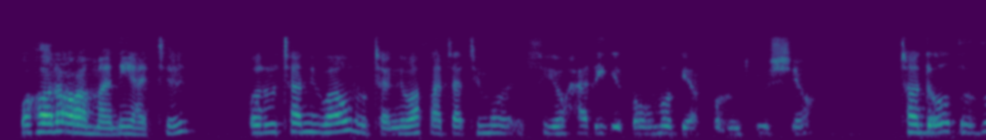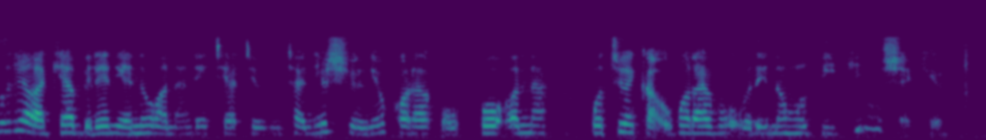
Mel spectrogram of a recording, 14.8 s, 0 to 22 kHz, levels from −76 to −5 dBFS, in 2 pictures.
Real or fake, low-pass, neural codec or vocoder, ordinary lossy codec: fake; none; codec, 16 kHz, 1.1 kbps, Voila-Tokenizer; none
